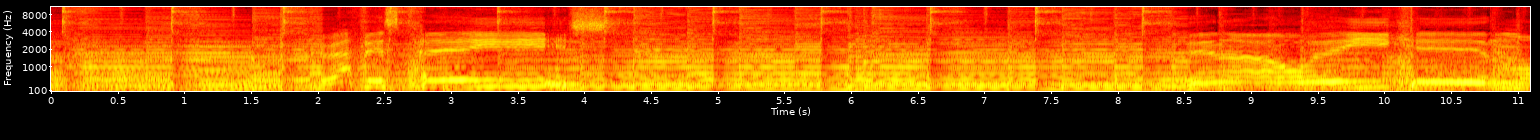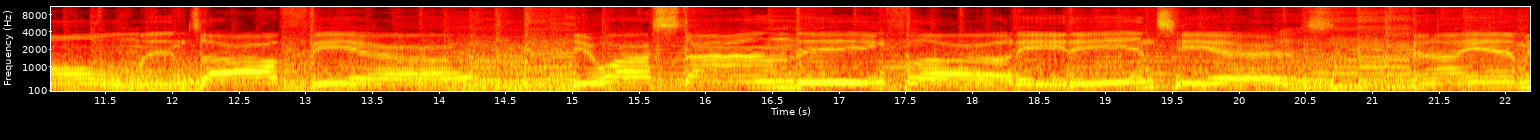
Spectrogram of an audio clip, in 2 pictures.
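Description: Acoustic guitar strummed with a harmonica playing over it. From about eight seconds in, a melody with bending, wavering notes comes to the fore.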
